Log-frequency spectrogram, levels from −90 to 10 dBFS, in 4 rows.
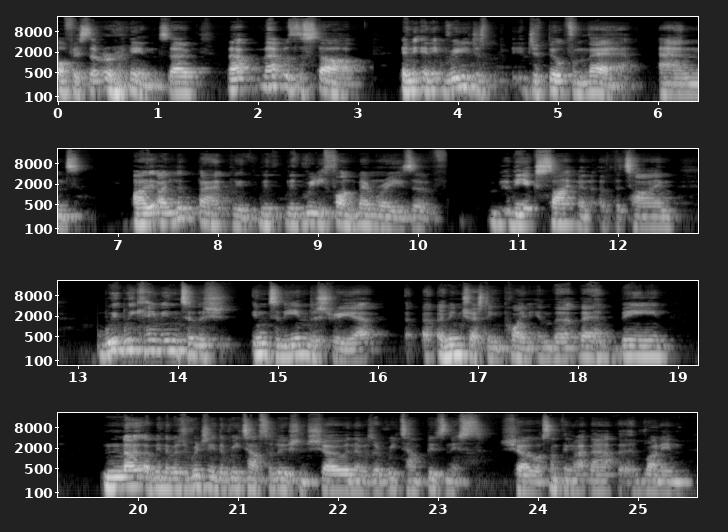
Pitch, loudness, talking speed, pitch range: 130 Hz, -20 LUFS, 190 wpm, 115-145 Hz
